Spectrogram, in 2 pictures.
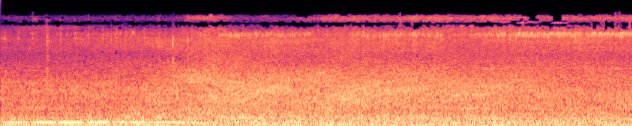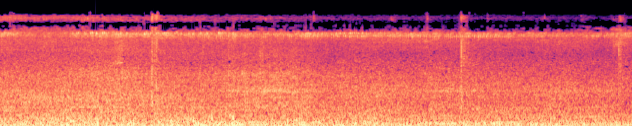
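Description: Steady street traffic noise from cars passing on a busy road.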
